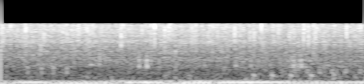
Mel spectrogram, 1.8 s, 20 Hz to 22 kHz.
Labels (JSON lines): {"label": "biophony", "recorder": "SoundTrap 500"}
